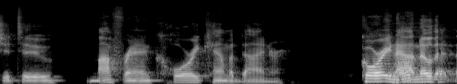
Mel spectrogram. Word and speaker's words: Kammerdiener: the proper way to say your last name kamar döner a hammer dinner that's German and I'll tell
